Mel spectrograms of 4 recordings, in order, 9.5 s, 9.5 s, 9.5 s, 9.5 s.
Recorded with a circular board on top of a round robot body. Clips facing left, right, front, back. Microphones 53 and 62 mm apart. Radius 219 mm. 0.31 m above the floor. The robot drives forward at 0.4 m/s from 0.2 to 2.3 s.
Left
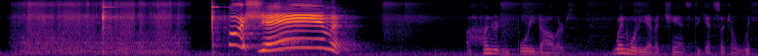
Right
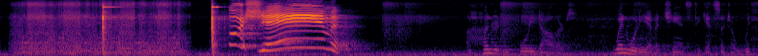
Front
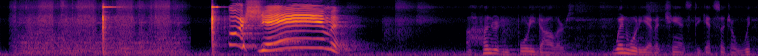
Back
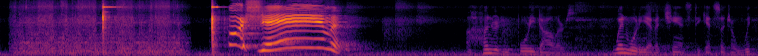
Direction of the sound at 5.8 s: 60° left.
